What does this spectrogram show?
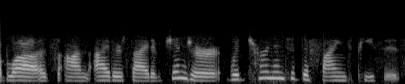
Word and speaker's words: Ginger: So if her name were Ginger, you might say Kathy or Bella with the stress on the first syllable.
